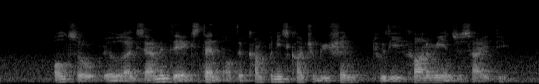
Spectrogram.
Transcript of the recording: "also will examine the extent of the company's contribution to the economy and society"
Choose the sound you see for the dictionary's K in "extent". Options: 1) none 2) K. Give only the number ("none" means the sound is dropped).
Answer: 2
